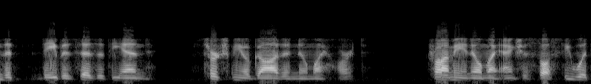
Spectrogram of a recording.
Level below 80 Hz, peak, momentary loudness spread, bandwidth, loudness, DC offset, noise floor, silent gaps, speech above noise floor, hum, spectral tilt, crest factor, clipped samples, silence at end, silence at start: -64 dBFS; -4 dBFS; 11 LU; 7.6 kHz; -23 LUFS; under 0.1%; -71 dBFS; none; 47 dB; none; -4.5 dB/octave; 20 dB; under 0.1%; 0.05 s; 0 s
